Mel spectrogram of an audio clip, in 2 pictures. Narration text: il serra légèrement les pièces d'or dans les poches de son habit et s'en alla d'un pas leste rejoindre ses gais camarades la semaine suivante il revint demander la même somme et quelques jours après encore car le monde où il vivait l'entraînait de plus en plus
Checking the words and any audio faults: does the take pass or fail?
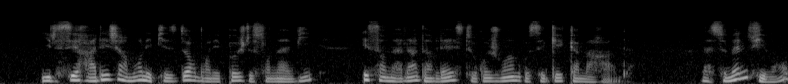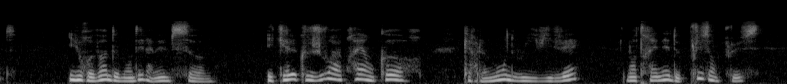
fail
